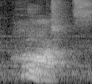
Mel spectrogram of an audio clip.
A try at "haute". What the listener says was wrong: Oat. You don't even pronounce the H. It's oat. Oat. oat.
